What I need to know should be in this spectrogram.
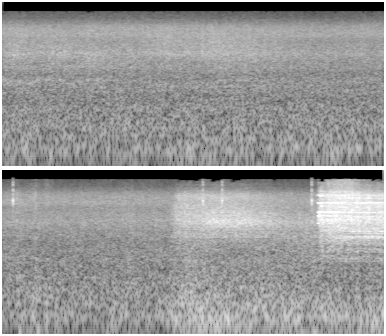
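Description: Flames roar and rumble steadily all around, growing louder near the end.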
